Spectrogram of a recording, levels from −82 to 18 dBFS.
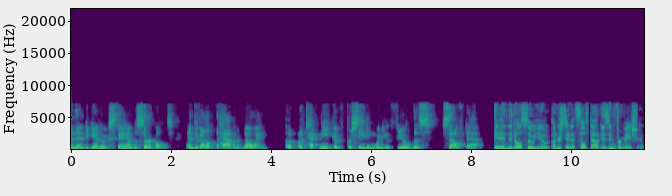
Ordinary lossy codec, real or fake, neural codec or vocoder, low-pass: MP3, 48 kbps; fake; vocoder, 22.05 kHz, 80 mel bands, WaveNeXt; 7.2 kHz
